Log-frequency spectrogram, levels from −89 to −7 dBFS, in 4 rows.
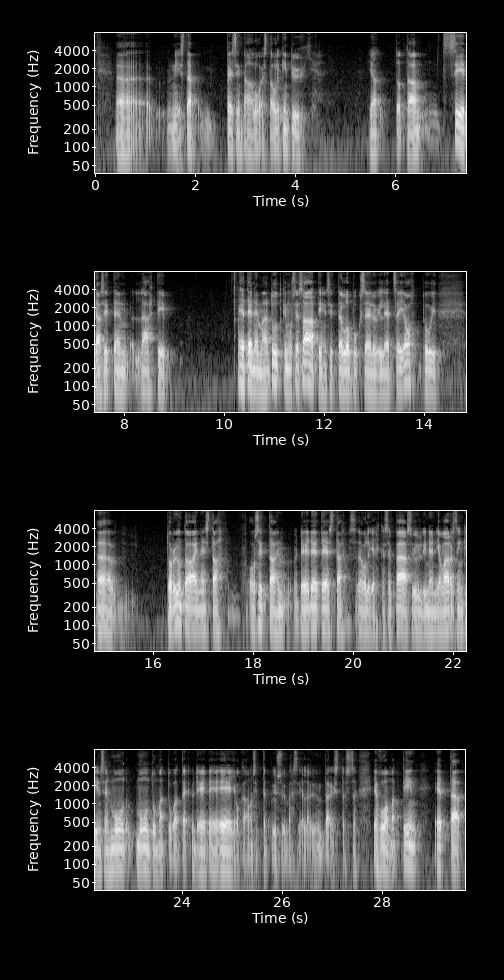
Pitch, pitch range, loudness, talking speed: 95 Hz, 90-105 Hz, -21 LUFS, 85 wpm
